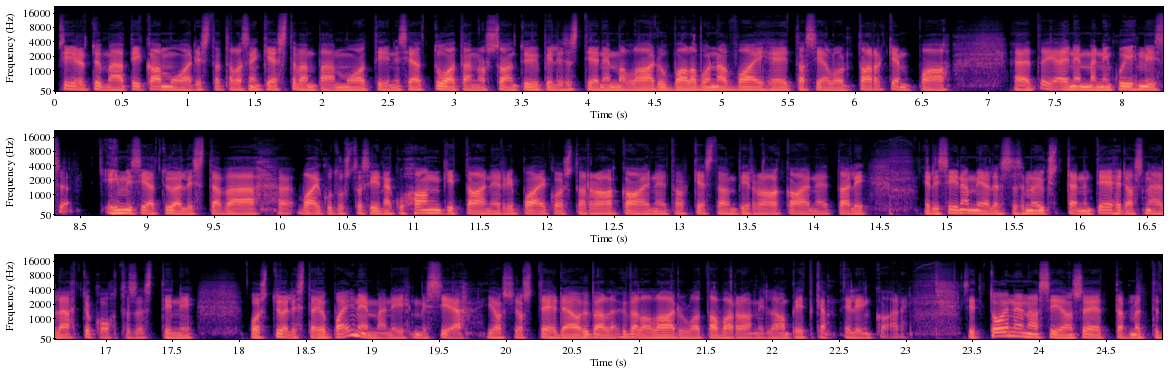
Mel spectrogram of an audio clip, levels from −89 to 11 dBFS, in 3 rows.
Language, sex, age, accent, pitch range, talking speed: Finnish, male, 30-49, native, 110-125 Hz, 160 wpm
